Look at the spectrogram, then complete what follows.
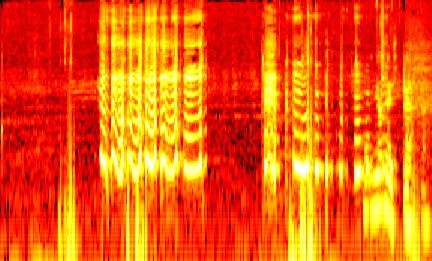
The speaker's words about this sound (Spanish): Yo llorando.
